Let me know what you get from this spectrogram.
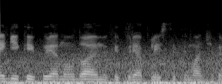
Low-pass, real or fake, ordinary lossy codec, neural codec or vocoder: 7.2 kHz; real; Opus, 32 kbps; none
